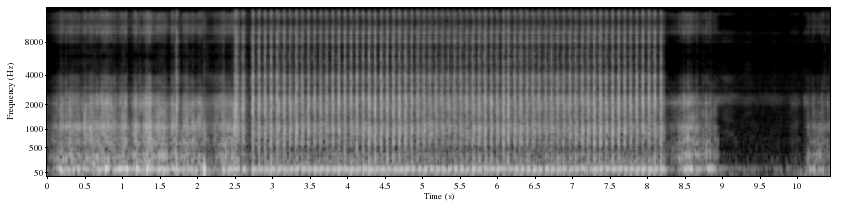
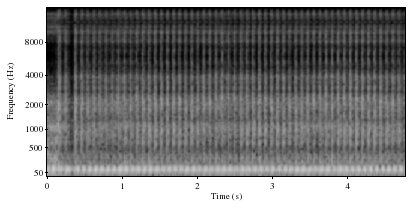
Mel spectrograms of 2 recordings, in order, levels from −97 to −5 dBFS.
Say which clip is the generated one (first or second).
first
